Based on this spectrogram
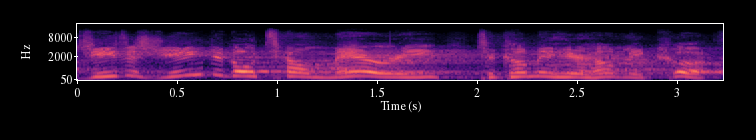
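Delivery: upset, mad, confrontational tone. Showing how to read the part in character: mad confrontational Martha. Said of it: "Martha's mad. Martha's upset. Martha's confrontational".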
